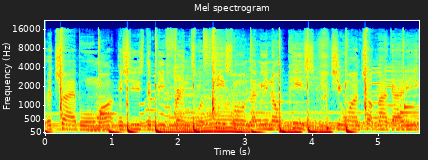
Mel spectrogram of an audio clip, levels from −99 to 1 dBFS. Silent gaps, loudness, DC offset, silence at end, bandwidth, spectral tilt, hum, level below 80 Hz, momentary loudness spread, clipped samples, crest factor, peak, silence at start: none; -12 LUFS; under 0.1%; 0 s; 17 kHz; -5 dB/octave; none; -12 dBFS; 4 LU; under 0.1%; 10 dB; 0 dBFS; 0 s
